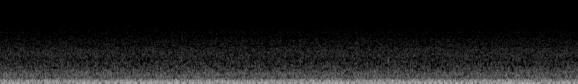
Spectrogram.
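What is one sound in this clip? A car's engine and tyres rumble low and steady from inside the car.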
